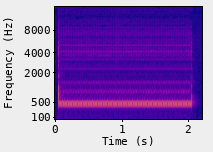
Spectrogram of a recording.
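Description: A single steady telephone tone sounds before a call is placed, clear and close, beginning abruptly and holding unbroken for about two seconds before cutting off.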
